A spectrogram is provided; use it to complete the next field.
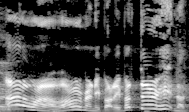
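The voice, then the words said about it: Attempted cartoon villain voice. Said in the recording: “I'm the Underminer... The John Ratzenberger... That's not bad... My voice is tight. I can't, I need to practice it.”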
